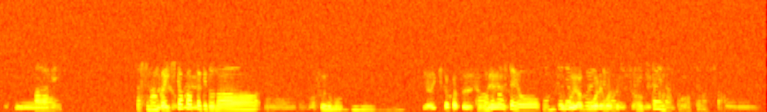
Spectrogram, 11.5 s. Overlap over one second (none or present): present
